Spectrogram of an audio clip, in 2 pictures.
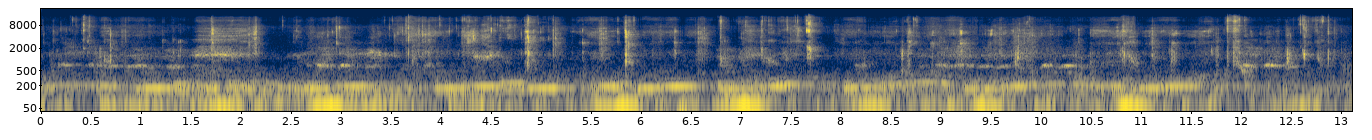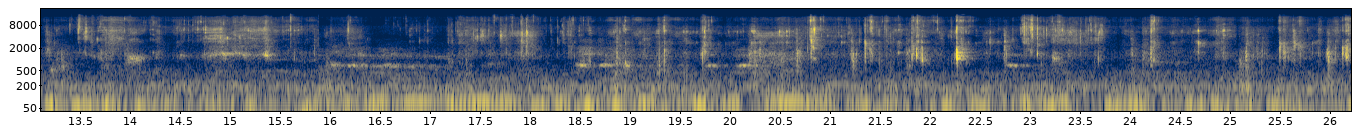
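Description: Close-miked eating sounds of a person biting into and chewing a crisp, toasted Pizza Hut Melt: repeated crunching of the crust mixed with wet chewing.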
